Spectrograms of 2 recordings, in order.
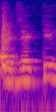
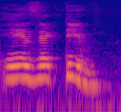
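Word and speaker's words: adjective: Students इसको एडजेक्टिव पढ़ते, गलत बोलते हैं। एडजेक्टिव इसको हम लोग नहीं पढ़ते, एड नहीं है ये। यहाँ पे अगर डी के बाद अगर जे आता हो तो क्या हो जाएगा, डी जो है साइलेंट हो जाए आपको। इसको हम लोग पढ़ेंगे एजेक्टिव, इसको हम लोग पढ़ेंगे एजेक्टिव।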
